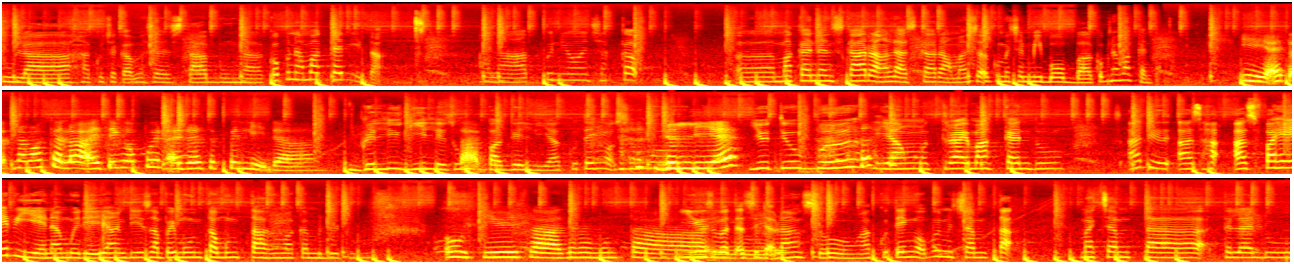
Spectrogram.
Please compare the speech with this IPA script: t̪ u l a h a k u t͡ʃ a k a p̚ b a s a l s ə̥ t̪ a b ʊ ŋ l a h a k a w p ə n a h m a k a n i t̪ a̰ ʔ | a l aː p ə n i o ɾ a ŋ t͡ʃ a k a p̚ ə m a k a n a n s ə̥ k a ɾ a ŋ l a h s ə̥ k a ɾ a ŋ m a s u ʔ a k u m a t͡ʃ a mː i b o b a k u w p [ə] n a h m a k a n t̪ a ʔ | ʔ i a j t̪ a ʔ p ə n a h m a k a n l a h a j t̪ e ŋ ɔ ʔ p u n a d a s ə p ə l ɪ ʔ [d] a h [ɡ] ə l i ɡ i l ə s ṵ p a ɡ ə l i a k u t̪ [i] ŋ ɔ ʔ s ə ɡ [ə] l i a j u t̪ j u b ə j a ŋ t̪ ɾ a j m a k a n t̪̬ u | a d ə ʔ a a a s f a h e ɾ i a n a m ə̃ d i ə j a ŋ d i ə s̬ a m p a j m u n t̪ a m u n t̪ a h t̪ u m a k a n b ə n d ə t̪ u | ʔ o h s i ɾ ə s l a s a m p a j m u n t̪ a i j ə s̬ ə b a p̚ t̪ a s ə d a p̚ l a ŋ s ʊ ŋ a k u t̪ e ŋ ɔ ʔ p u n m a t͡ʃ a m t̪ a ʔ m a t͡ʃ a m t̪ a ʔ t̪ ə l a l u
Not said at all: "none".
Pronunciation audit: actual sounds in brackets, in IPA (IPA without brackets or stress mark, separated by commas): ə, d, ɡ, e, ə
